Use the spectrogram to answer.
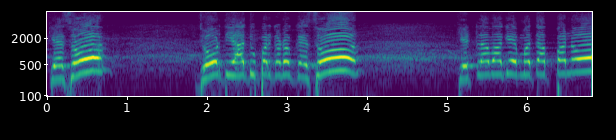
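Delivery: loud, high shouted questions; rousing shouted prompts; rally call-and-response. Real, not acted. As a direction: demand the crowd's promise at full voice. Demanding promises from the crowd.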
